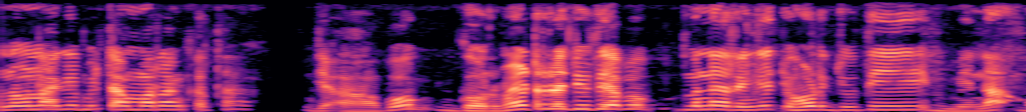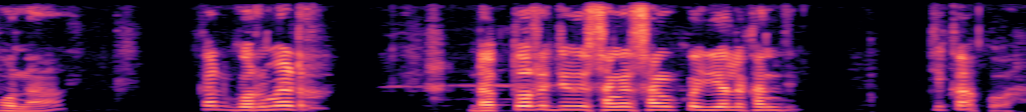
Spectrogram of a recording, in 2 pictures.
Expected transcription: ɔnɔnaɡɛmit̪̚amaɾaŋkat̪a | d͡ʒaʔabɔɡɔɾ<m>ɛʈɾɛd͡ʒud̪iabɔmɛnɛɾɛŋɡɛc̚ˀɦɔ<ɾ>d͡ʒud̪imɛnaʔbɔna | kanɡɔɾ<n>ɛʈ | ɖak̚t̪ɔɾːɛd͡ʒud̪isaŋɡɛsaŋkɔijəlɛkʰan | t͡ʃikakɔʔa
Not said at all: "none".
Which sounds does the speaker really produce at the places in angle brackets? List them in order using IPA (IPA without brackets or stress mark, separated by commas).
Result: m, ɽ, m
